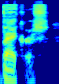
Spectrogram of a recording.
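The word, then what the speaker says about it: Bueckers: you know I can rattle off uh Paige Beckers and say Paige Beckers and say her name correctly not when you look at how she spells it it's buers but it's pronounced Beckers and then Juju Juju Watkins and then you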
